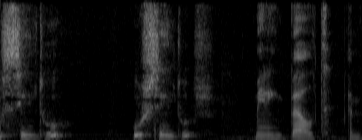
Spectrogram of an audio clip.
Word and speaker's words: cinto: These vowels become nasalized if M or N precedes the vowel, and M or N will not be pronounced as a consonant itself. For example, Gente, meaning people, cinto, meaning belt, and sargento, meaning sergeant.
